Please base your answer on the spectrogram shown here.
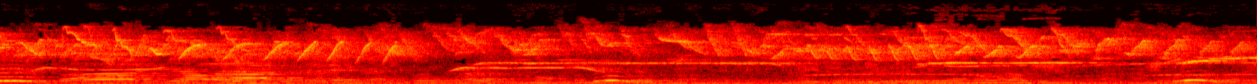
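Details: Oriental white-eyes kept in cages and trained together for singing competitions produce rapid high twittering, while clear level whistles and short lower upslurred notes sound through the chorus.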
